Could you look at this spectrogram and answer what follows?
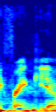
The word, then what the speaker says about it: Franke: And as Jenna mentioned, it's Frank with an E. I know it's spelled funny. You can call me Frankie. I won't be offended. A lot of people think that's how it's pronounced.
